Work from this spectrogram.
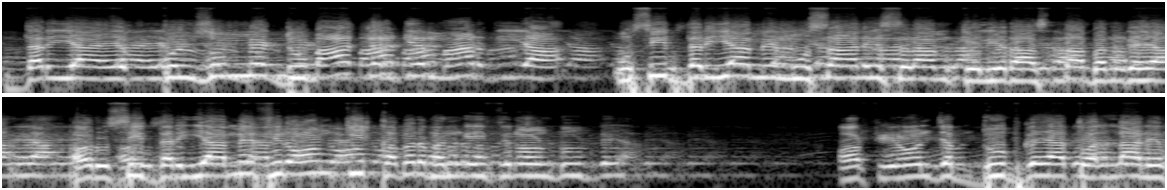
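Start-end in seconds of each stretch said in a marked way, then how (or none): none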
